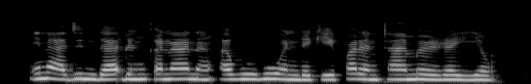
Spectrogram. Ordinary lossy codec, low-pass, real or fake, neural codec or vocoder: AAC, 64 kbps; 7.2 kHz; real; none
